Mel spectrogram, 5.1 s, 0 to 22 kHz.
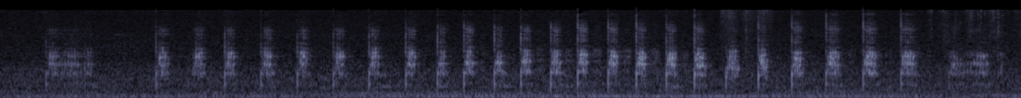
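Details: Mallards in May 2014 giving a long rhythmic series of about twenty short quacks, several per second, loud and regular, over a soft low hum.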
